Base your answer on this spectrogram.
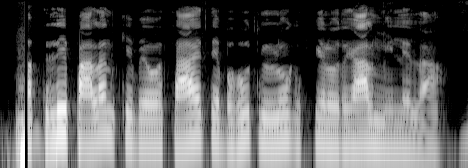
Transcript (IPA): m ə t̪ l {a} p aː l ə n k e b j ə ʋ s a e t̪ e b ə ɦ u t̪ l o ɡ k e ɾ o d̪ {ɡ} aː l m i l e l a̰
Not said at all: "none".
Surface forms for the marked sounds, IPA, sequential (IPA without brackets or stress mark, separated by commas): i, ɡ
